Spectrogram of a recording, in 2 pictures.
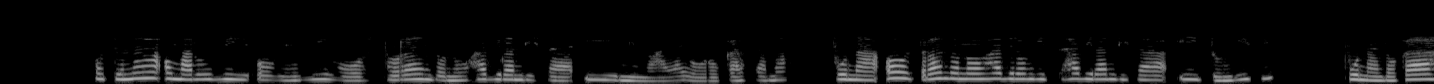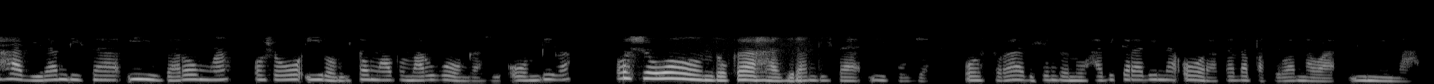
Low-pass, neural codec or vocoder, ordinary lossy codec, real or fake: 3.6 kHz; none; MP3, 24 kbps; real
